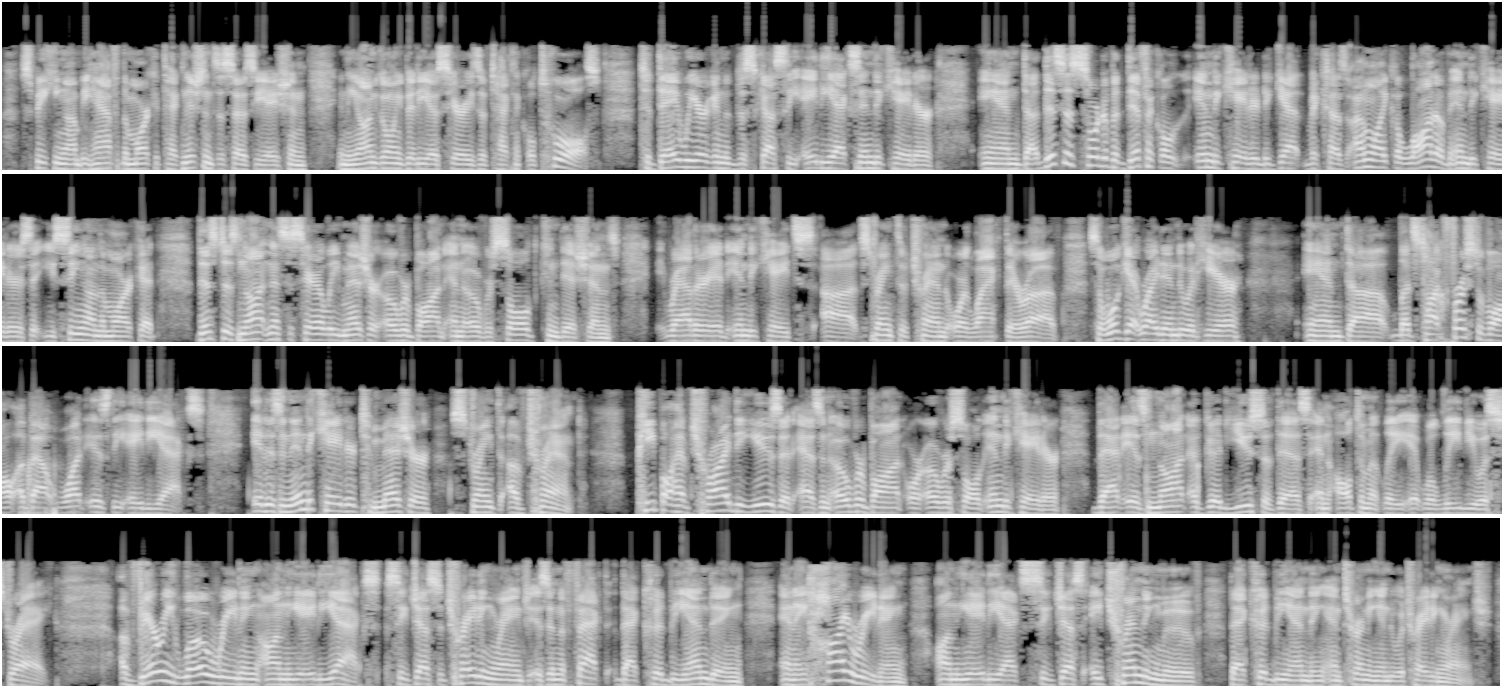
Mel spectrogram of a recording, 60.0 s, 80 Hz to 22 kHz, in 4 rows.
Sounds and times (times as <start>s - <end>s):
Speech: 0.0s - 27.4s, 28.0s - 45.5s, 46.1s - 59.9s.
